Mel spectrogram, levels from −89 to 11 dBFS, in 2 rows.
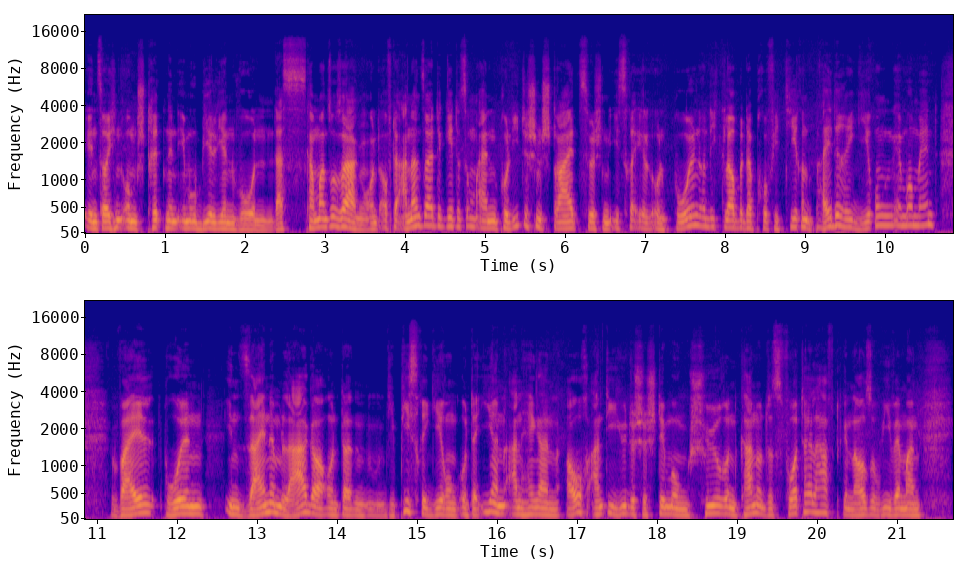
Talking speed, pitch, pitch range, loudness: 160 wpm, 125 Hz, 110-140 Hz, -24 LUFS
